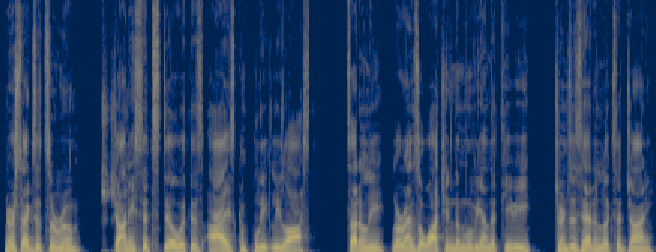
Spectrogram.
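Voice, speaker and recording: A man's voice: mid-range voice, moderate pace, darkish tone. A man reading scripted stage directions as narrator at a table read.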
